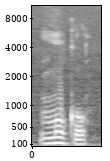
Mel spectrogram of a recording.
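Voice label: "mugu", Nigerian Pidgin, male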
